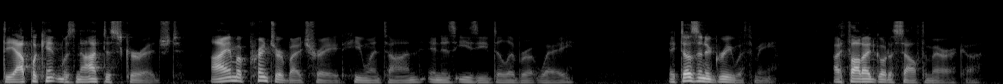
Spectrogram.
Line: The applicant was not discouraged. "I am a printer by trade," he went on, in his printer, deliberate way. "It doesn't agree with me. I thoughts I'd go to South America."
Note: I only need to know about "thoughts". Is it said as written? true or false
false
